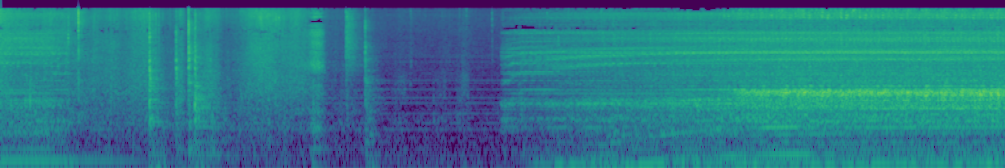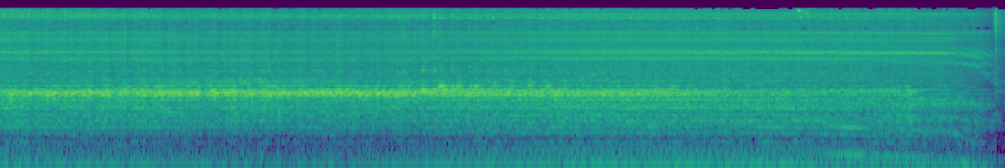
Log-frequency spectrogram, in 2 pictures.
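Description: Grizzly mini lathe starting up about eight seconds in with a rising whine, then taking a cut through a yellow resin-like coating on a spinning workpiece, the cutting noise loud and steady, dying away just before the end. A few knocks come in the first seconds, before the motor starts.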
